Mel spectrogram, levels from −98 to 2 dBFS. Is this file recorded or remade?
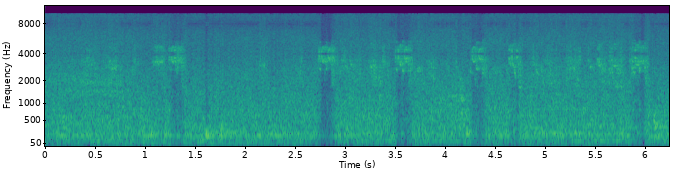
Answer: recorded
